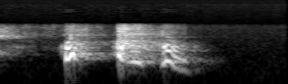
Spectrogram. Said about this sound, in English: and I'm going to sneeze, you're going to forgive me, hold on.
